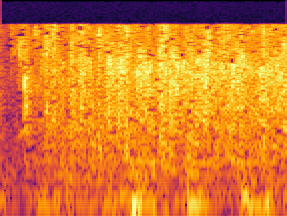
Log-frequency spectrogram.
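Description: An audience breaks into steady applause for the person who will introduce the event's sponsors, many hands clapping together in a dense, continuous wash of sound that swells quickly and holds at a fairly even level throughout.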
